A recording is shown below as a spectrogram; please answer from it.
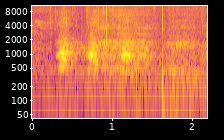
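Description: An animal calling three times in quick succession, short evenly spaced calls quieter than the nearby speech, followed by a single click.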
